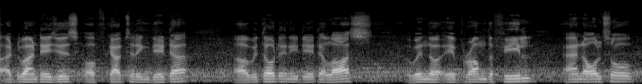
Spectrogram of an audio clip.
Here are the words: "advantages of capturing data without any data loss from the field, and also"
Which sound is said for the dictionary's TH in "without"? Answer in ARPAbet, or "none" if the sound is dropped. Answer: T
